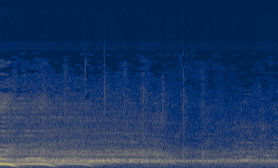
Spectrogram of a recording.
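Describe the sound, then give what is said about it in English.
A large concert crowd in New Orleans screams and whoops together when the band asks for a scream, a dense wash of cheering voices with a few rising-and-falling yells near the start, sustained at steady volume and fading slightly toward the end. “Give me a scream!”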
